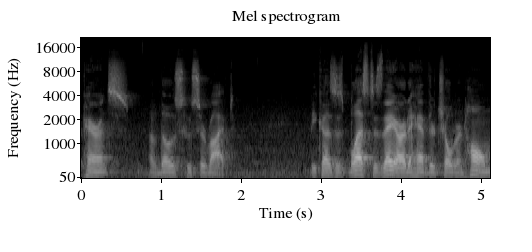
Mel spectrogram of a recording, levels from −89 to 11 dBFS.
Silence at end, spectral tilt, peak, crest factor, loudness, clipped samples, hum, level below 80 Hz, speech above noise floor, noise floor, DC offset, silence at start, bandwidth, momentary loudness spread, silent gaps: 0 s; -4.5 dB/octave; -12 dBFS; 22 dB; -32 LUFS; under 0.1%; none; -66 dBFS; 27 dB; -59 dBFS; under 0.1%; 0 s; 16 kHz; 12 LU; none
